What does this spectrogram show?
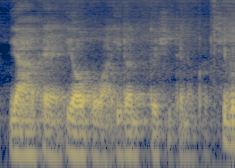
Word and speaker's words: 야훼: 것처럼 하나님의 이름이 여호와예요 영으로 쓰면 yhwh 그렇게 쓰는 거예요 그것을 발음하면은 야훼 여호와 이런 뜻이 되는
